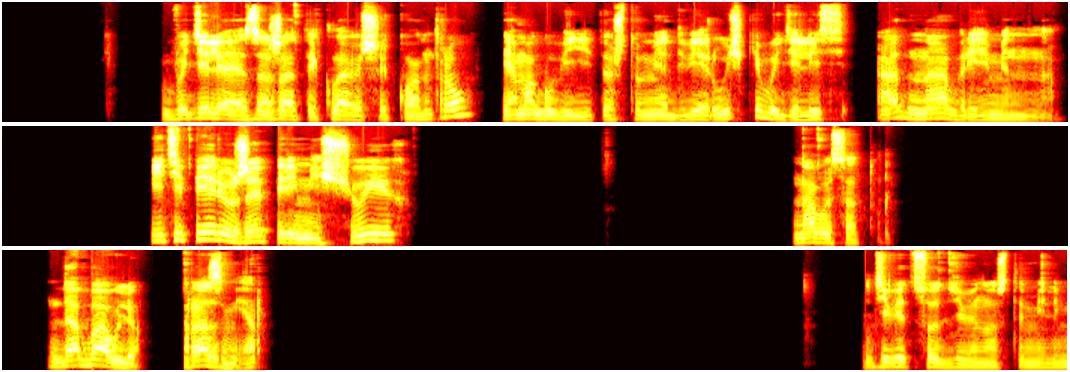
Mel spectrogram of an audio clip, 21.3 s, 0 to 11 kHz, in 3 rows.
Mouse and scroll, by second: 0.0-0.4 scroll up 2, 0.8-1.9 drag, 8.2 click, 9.7 click, 10.2 scroll down 2, 10.6 middle click, 12.3 click, 15.2 click, 16.6 click, 18.2 click, 18.7 click, 20.3 click.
